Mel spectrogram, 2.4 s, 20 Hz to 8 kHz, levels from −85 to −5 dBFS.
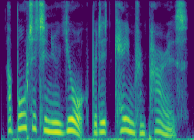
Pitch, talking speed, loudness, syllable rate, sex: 205 Hz, 270 wpm, -17 LUFS, 5.6 syllables/s, female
